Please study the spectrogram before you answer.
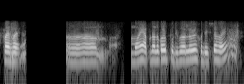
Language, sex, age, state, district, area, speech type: Assamese, male, 18-30, Assam, Dhemaji, rural, conversation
